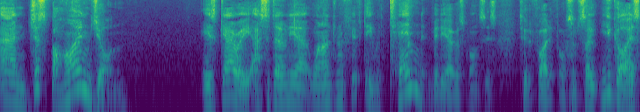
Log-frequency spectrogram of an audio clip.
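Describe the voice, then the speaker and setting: With a British accent, a man speaks at a fairly high pitch with vocal fry. His pitch swings very widely at a moderate pace. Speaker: gaming YouTuber. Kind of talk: casual vlog monologue. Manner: halting, many fillers.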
